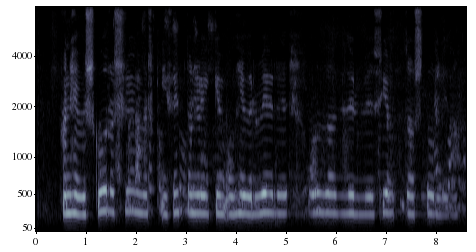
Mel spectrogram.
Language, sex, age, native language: Icelandic, male, 18-19, Icelandic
